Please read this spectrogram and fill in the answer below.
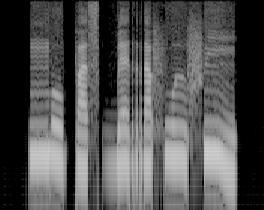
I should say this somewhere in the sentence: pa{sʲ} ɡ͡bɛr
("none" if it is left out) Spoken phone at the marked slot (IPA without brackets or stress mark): s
